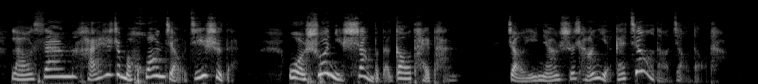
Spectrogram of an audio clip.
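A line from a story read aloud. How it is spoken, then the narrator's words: Laughing. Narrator (Chinese): 凤姐笑道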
